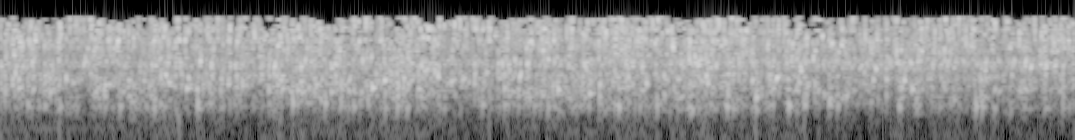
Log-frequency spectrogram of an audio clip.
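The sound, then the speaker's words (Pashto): A small river runs beside a visitors' spot at Sanglakh near Kabul. Its water rushes in a steady, unbroken hiss at an even loudness throughout, with no voices. “د بیلابیلو سیلانیانو کوربا سنگلاخ په خپل څنګ کې یو کوچنی سیند هم لري چې سیلانیان ورڅخه زیات خوند اخلي”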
